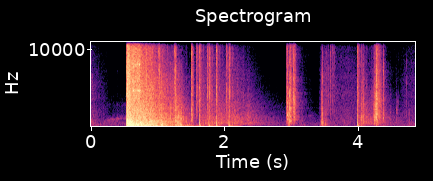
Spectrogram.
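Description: A gunshot rings out in the video game DayZ: one loud sharp report with a decaying tail, followed by a few quieter clicks and bursts.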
